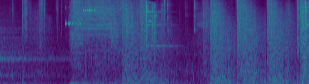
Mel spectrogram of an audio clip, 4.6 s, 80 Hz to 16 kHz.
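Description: Gunfire bursts in Saints Row 3, played in free roam, crackling in repeated volleys and rapid-fire clusters with loud impacts across the whole stretch, under game effects and no talk.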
